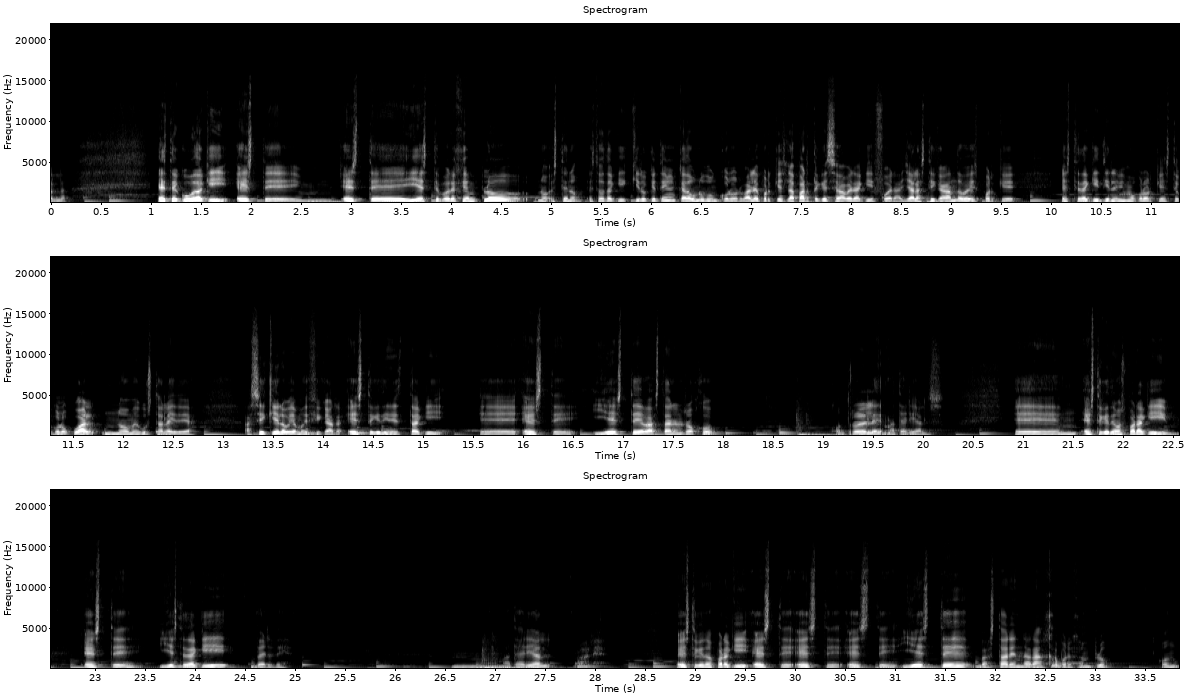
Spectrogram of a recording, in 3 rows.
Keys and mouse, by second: 0.1 right click, 0.8 right click, 1.7 shift+click, 2.8 shift+click, 3.5 shift+click, 5.4 right click, 13.9 right click, 15.9 shift+right click, 16.7 shift+right click, 17.3 shift+right click, 18.7 ctrl+l, 21.5 right click, 22.8 shift+right click, 23.7 shift+right click, 24.5 shift+click, 25.0 shift+right click, 26.8 ctrl+l, 28.8 right click, 29.3 right click, 29.9 shift+right click, 30.4 shift+right click, 31.0 shift+right click, 32.8 shift+right click.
